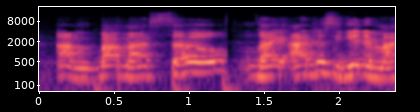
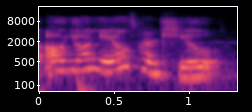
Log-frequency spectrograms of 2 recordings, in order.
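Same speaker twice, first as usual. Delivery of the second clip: bright friendly compliment, higher; 7 semitones higher than usual. Retold or imitated. Customer complimenting the clerk's nails, sweetly friendly. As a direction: compliment her nails to soften things. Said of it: "take a step back".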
